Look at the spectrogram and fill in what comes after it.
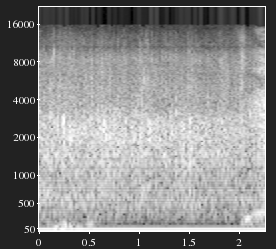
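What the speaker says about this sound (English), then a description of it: "Please, teachers, clap for yourselves. Students, clap for your teachers." Students and teachers clapping together at a girls' senior high school speech and prize-giving day, a broad distant wash of applause from a big crowd, steady and fairly soft throughout.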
